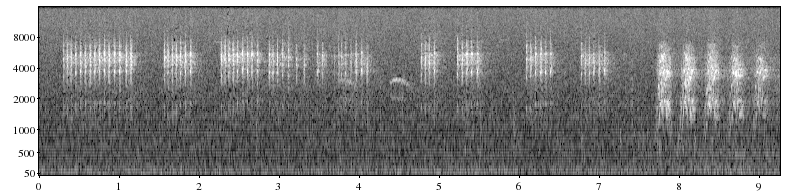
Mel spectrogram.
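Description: A California ground squirrel calls in quick, high-pitched chattering trills, each burst lasting under a second with short gaps between. Near the end the bursts turn harsher and more clipped over a soft outdoor hiss.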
